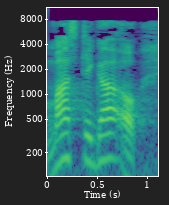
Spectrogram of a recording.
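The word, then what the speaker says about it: mastigao (μαστιγόω): It's mastigao. M-A-S-T-I-G-O, long O, mastigao.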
